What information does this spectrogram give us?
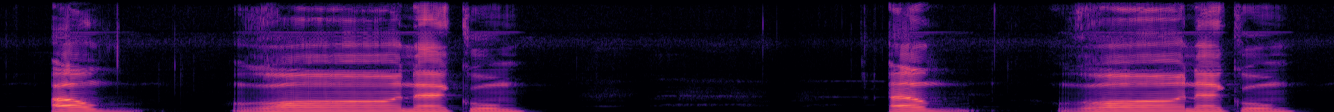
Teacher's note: huruf gho kita panjangkan dua harakat karena terdapat tanda alif di depannya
